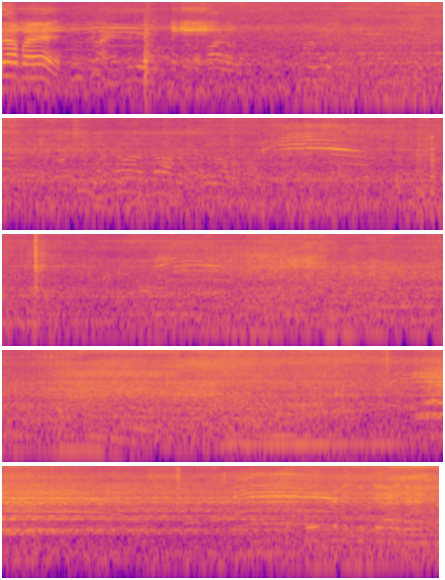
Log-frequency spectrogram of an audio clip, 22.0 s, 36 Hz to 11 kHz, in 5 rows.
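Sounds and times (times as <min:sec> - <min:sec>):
cat meowing: 0:00.8 - 0:01.6, 0:06.7 - 0:08.3, 0:10.0 - 0:12.2, 0:19.4 - 0:22.0.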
